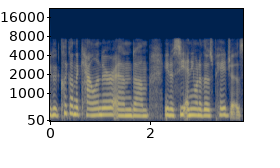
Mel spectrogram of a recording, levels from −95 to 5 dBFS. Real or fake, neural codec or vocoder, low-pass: real; none; 7.2 kHz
